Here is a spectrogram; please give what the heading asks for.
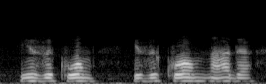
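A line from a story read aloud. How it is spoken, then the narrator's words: Hoarse wheeze. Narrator (Russian): прохрипел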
